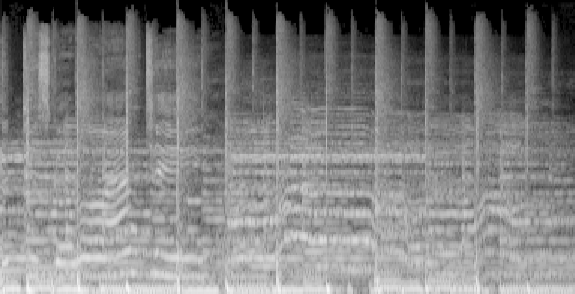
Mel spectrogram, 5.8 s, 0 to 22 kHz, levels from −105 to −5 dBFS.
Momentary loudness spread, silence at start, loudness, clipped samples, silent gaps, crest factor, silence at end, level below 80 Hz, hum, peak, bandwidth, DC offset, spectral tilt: 7 LU; 0 s; -19 LUFS; under 0.1%; none; 14 dB; 0 s; -20 dBFS; none; -4 dBFS; 18 kHz; under 0.1%; -5 dB/octave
